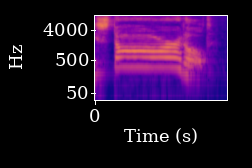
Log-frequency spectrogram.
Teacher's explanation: in the word startled, we also have that flap t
